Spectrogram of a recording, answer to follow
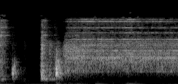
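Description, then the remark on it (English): A telephone rings with a steady, continuous metallic trill that holds at an even loudness, preceded by a couple of brief knocks or clatters. “Mr. Bailey, the phone, you busted it.”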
